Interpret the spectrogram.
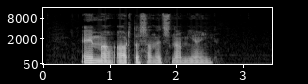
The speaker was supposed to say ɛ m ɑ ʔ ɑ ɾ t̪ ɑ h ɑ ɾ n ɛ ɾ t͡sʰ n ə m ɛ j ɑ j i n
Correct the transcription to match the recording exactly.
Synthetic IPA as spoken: ɛ m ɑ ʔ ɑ ɾ t̪ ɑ s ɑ n ɛ t͡sʰ n ɑ m i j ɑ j i n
